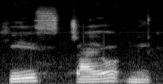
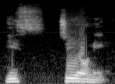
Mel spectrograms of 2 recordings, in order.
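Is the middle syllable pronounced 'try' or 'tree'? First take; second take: try; tree. First: The middle syllable sounds like 'try'. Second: The middle syllable sounds like 'tree'. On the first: The speaker calls it wrong. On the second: The speaker calls it right.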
